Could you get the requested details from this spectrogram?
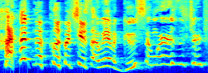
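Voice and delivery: high, loud, laughing disbelief; laughing bafflement. Real, not acted. Pastor recalling his confusion over the goose, laughing in bafflement. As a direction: say it through an incredulous laugh.

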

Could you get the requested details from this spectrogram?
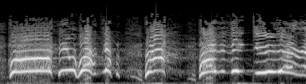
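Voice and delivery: high, loud mock shriek of astonishment; kids' amazed screaming. Preacher acts out kids at camp seeing the trick, amazed screaming. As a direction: imitate a crowd of kids shrieking in wonder. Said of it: "all the kids were like".

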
